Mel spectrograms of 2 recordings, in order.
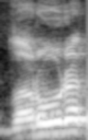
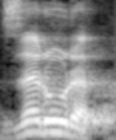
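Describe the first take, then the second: First: The z is an emphatic Arabic ḍād sound. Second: The z is a plain, light z sound. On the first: The speaker calls it wrong. "जरूरत नहीं होता" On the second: The speaker calls it right. "क्या होता है? जरूरत।"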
